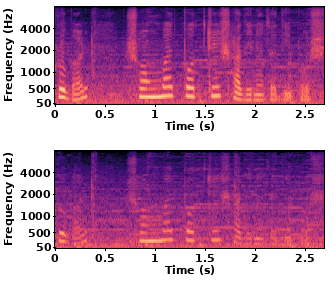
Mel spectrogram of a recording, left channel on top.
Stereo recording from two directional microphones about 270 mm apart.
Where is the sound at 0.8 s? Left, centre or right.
Left.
